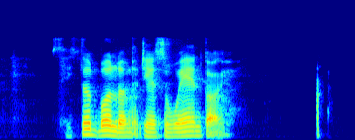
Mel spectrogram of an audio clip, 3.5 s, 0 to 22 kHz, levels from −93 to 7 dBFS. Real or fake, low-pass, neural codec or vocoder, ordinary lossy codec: fake; 7.2 kHz; autoencoder, 22.05 kHz, a latent of 192 numbers a frame, VITS, trained on one speaker; MP3, 64 kbps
